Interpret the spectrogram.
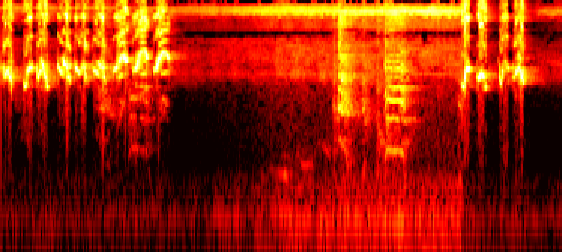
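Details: Oriental magpie-robin singing, recorded as a lure to excite other magpie-robins into full song; a fast run of rich, warbling whistles for two seconds, a pause over low rumbling noise, then more whistled notes.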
